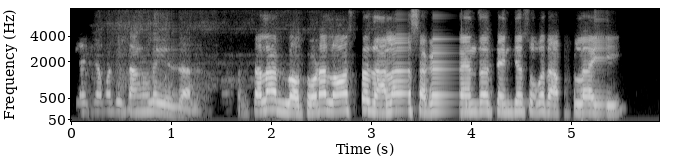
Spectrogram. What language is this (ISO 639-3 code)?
mar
